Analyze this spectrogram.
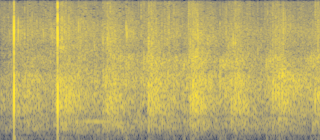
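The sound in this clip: Audience applause at a church Easter gathering, a burst of scattered clapping with a couple of sharp claps at the start, then a steady, moderately loud patter that continues evenly to the end.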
